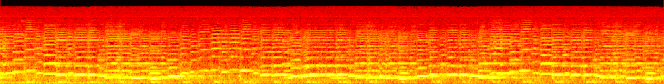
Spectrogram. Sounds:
music
musical instrument
folk music
bowed string instrument

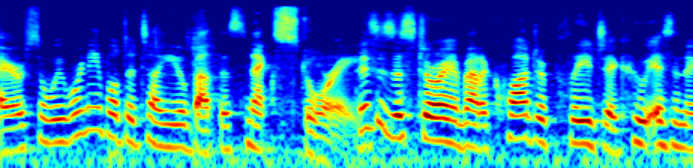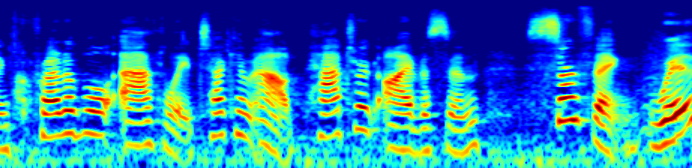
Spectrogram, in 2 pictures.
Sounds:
speech
ocean

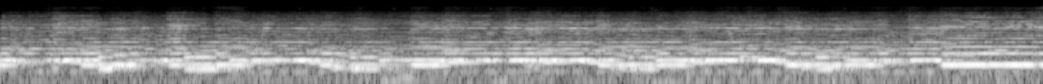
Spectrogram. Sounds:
musical instrument
violin
music

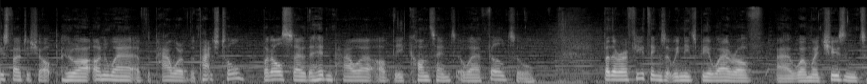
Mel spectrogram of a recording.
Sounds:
speech
music

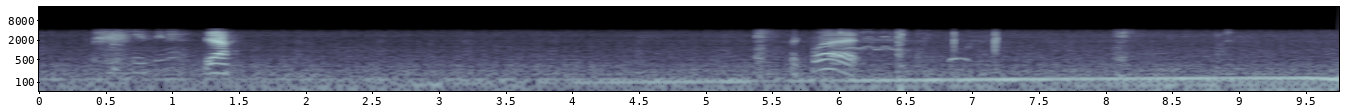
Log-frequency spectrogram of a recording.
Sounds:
animal
speech

